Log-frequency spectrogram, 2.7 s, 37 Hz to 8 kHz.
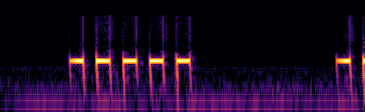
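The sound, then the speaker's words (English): A glitchy phone line, line 10 of a malfunctioning phone system, repeats a steady mid-pitched tone in quick identical beeps, five evenly spaced pulses, then a pause before the pattern starts again. No one speaks. “Some bizarre malfunction with our phone system.”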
